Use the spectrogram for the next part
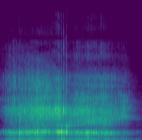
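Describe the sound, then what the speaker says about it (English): Snoring, a single drawn-out raspy breath, loud and close, rising and fading over about two seconds with no other sounds. "The snoring starts."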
